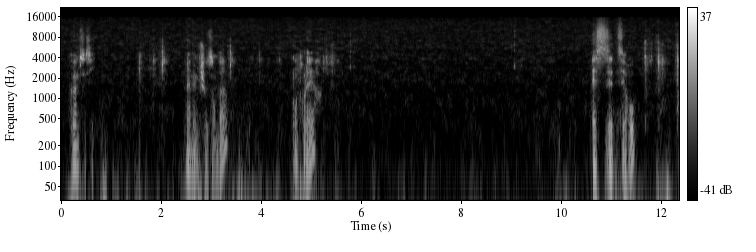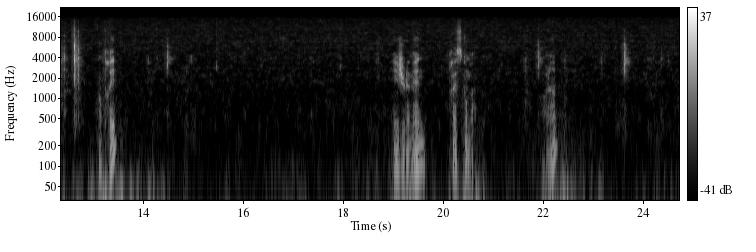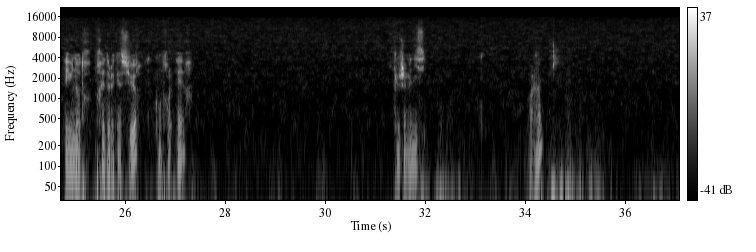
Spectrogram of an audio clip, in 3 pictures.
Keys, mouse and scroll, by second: 2.1 shift+middle click, 3.4 shift+middle click, 5.3 ctrl+r, 9.3 click, 11.7 s, 14.6 shift+middle click, 15.5 click, 16.7-17.1 scroll up 3, 18.0 click, 21.9 shift+middle click, 22.6-23.1 scroll down 2, 23.1 scroll down 1, 23.6 shift+middle click, 26.1 ctrl+r, 31.5 click, 34.6 middle click.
